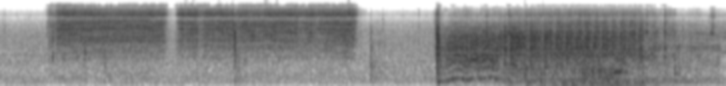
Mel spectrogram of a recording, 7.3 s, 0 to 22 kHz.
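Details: 1971 Mazda RX4 race car, 13B rotary, long parked: whirring crank, catches with a loud rasp, runs briefly and fades; owner running out old E85, suspects fuel, possibly out of fuel, plans to clean plugs; stalls after starting.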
